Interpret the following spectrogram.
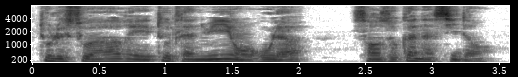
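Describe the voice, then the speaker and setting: A man narrating a novel as an audiobook, in steady, measured storytelling. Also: lowish voice, breathy edge.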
